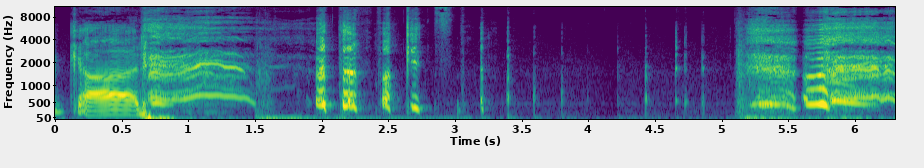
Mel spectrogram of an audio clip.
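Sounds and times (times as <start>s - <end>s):
speech: 0.1s - 0.9s
laughter: 0.7s - 5.0s
drawn-out wheezing gasp: 5.1s - 6.1s.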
